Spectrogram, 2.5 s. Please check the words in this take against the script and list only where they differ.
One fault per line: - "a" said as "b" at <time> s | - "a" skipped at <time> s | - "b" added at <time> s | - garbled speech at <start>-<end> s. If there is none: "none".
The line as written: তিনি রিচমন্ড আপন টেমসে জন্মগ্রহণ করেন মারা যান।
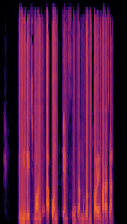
none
